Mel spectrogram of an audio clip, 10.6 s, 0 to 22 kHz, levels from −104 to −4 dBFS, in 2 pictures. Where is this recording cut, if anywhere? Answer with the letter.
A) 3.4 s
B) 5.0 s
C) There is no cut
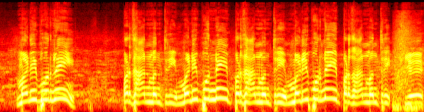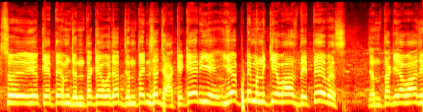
B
